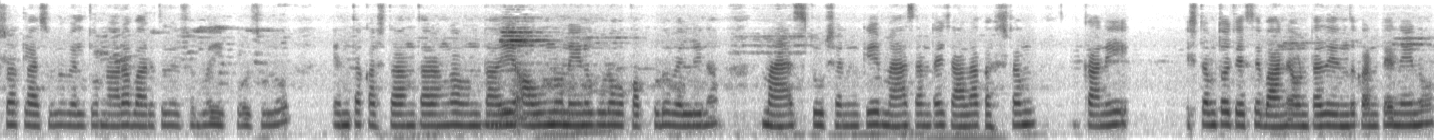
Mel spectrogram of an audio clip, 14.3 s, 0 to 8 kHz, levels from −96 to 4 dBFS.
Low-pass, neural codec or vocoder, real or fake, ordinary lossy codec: 7.2 kHz; none; real; MP3, 64 kbps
